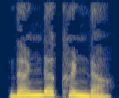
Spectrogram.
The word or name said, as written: ದಂಡಖಂಡ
